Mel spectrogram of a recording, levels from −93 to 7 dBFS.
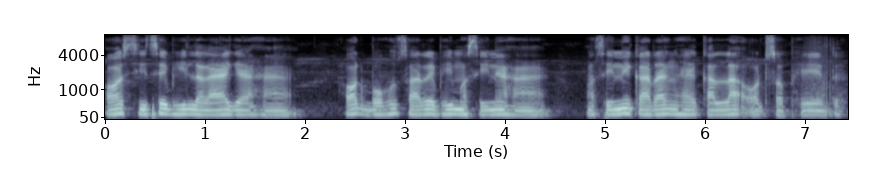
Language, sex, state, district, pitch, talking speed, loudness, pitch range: Hindi, male, Jharkhand, Palamu, 115 Hz, 155 wpm, -19 LUFS, 105-120 Hz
